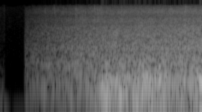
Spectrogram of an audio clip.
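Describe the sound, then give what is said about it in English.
Monsoon rain and thunder in India: a dense rushing hiss of rain begins after a brief silence, while a low rumble builds and swells louder toward the end. “India's monsoon makes a final flourish, but it's not enough. Hundreds of millions of Indians depend on these rains.”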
